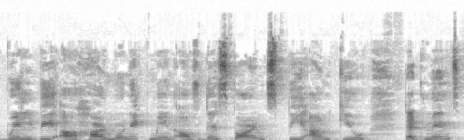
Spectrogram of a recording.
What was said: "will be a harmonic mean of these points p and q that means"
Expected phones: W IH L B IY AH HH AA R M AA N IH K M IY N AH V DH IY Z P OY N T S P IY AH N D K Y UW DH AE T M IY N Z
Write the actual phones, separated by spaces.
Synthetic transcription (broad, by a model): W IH L B IY AH HH AA R M AA N IH K M IY N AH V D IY S P OY N T S P IY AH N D K Y UW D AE T M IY N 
